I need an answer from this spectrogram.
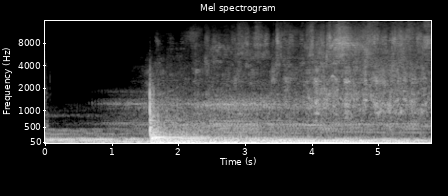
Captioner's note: ghostly whispering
